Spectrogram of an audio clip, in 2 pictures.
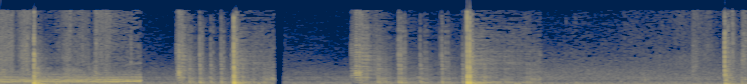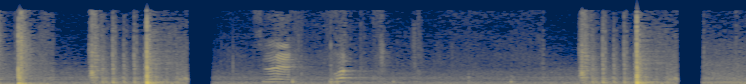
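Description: Sharp knocks of a basketball hitting the rim, backboard and ground, repeated across several short cuts, the loudest a little under five seconds in. A held tone sounds through the first second and a half, and a brief chirp-like call comes about ten seconds in.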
